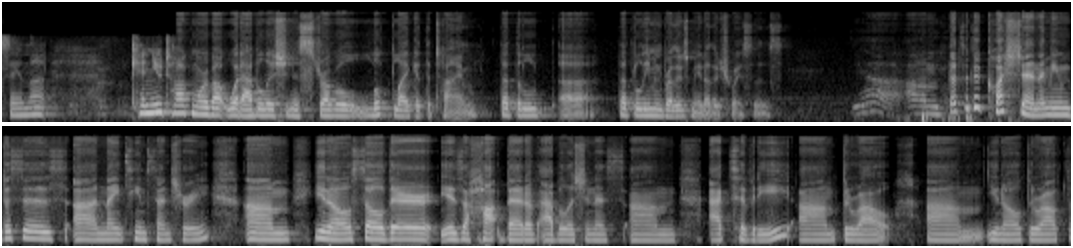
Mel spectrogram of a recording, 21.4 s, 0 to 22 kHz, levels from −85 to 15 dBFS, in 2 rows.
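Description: From 1.74 s, a metallic fizz about 17 dB down rides above 8 kHz. This is imaging from sample-and-hold upsampling: 16 kHz samples were repeated to reach 44.1 kHz with no smoothing filter.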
